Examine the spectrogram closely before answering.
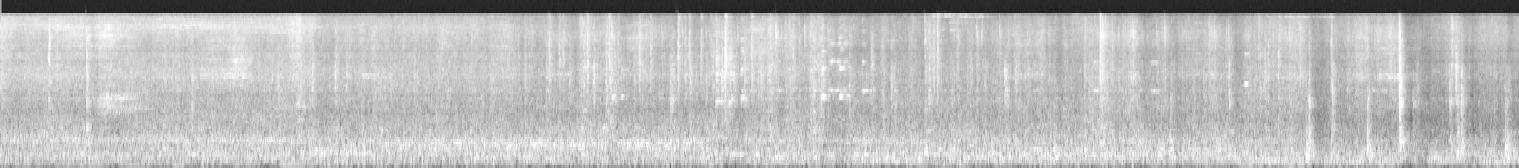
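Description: Steady rumble and clatter of a double monocable (DMC) gondola cabin, heard from inside the cabin as it runs out of the station on its two haul cables, with a cluster of sharp clicks near the end.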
